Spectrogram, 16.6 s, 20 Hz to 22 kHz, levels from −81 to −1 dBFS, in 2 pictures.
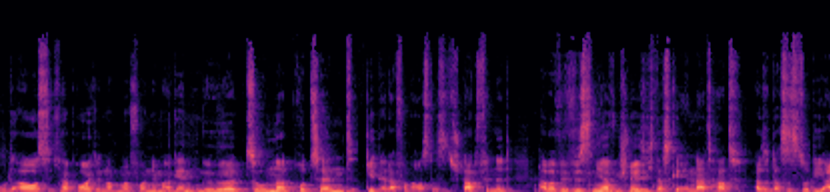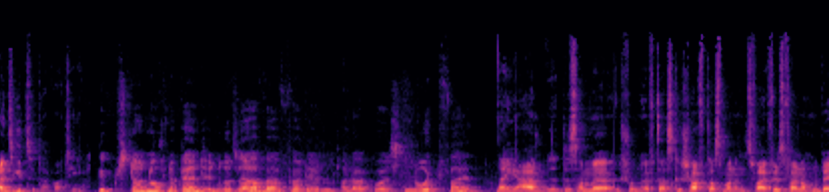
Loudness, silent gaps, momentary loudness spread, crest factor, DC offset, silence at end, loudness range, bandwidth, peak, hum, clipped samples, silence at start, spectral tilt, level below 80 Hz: -29 LUFS; none; 9 LU; 22 dB; under 0.1%; 0 s; 3 LU; 18 kHz; -8 dBFS; none; under 0.1%; 0 s; -5 dB/octave; -58 dBFS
